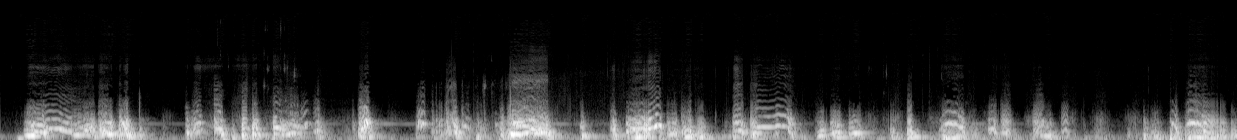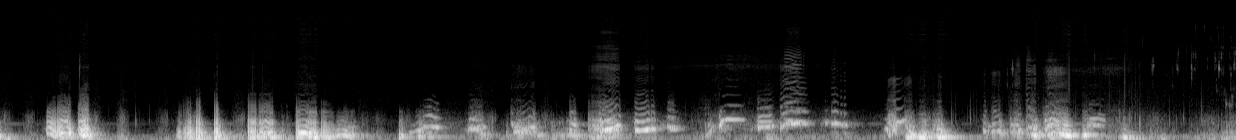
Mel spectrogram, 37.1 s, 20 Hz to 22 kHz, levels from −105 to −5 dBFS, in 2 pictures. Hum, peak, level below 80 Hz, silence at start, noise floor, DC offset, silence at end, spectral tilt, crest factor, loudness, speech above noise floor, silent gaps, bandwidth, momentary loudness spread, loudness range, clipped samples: none; -2 dBFS; -30 dBFS; 0.25 s; -54 dBFS; under 0.1%; 0 s; -15.5 dB/octave; 20 dB; -22 LUFS; 35 dB; none; 1.4 kHz; 19 LU; 12 LU; under 0.1%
